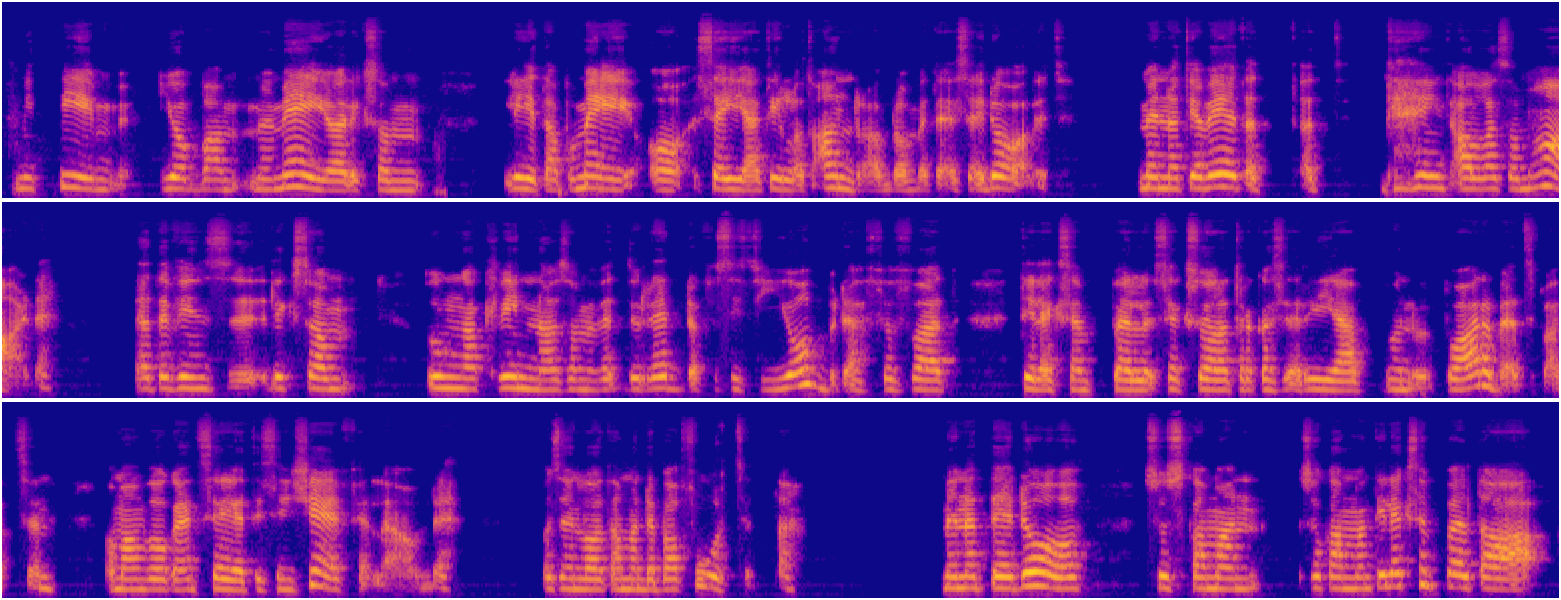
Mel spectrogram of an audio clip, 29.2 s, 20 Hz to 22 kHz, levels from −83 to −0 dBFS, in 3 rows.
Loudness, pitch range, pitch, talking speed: -21 LUFS, 210-245 Hz, 225 Hz, 175 wpm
